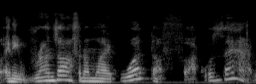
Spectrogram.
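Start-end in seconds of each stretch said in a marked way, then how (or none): 1.2-2.5 baffled. Retold or imitated. Boy runs off.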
